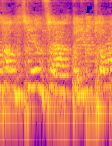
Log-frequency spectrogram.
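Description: A woman singing a pop song into a microphone over a backing track with a steady bass beat.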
